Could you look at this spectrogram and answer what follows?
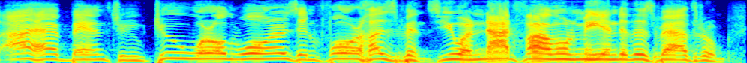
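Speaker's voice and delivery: hammed-up scolding, each word weighed; acted indignant refusal. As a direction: lay down the law as an indignant old lady. Indignant resident refusing company, acted out.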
